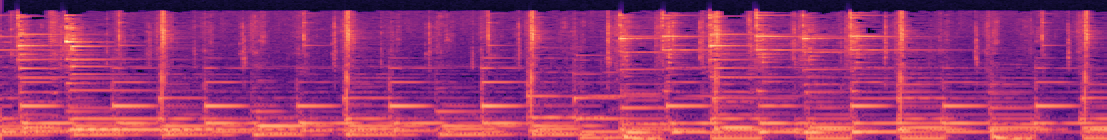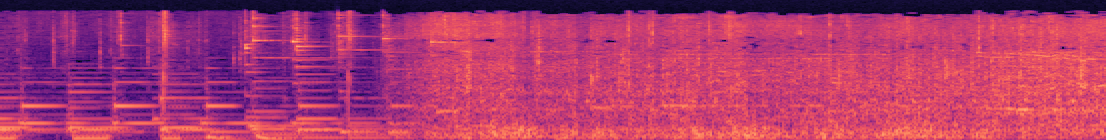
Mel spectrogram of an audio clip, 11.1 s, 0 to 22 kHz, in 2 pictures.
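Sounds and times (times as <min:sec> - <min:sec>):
background music: 0:00.0 - 0:07.9
wind noise on microphone: 0:06.6 - 0:11.0.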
